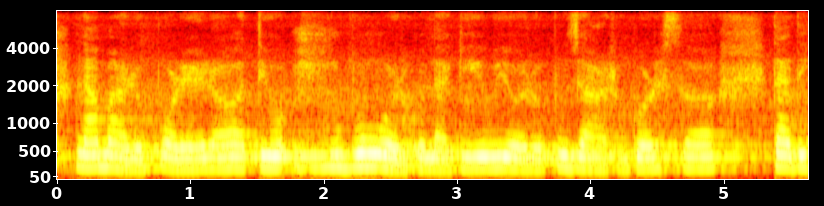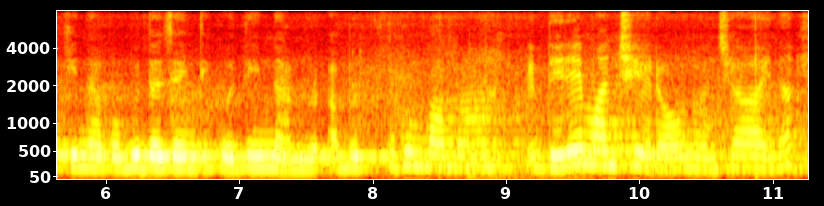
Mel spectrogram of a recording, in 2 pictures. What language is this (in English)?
Nepali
